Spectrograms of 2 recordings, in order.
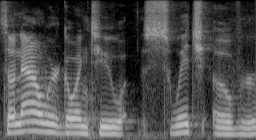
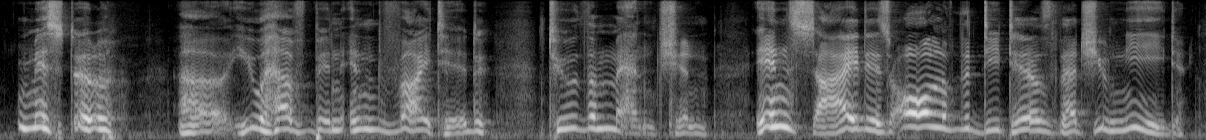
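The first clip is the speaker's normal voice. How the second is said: put-on high, slow, frail, withered old man voice; 7 semitones higher, 3 dB louder than usual. Narrator voicing a visitor who hands the listener an envelope, withered old man voice. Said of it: "just this like withered old man in like a suit".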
